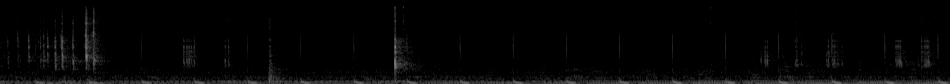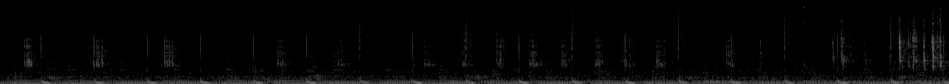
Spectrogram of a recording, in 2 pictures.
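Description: Steady typing on a Ducky mechanical keyboard, quiet close clicks and clacks in an irregular rapid rhythm with occasional louder strikes, no talking.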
